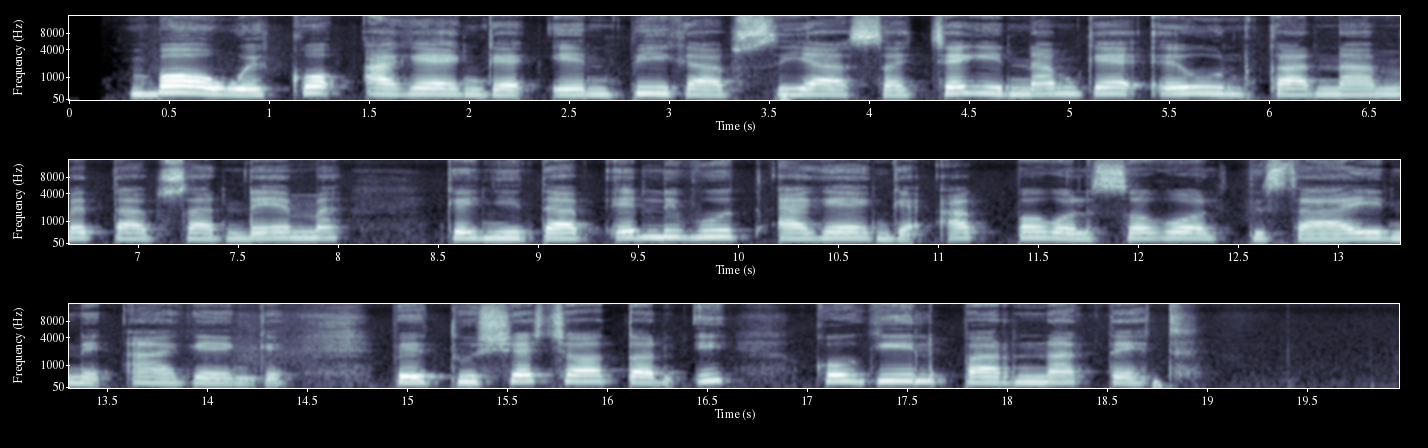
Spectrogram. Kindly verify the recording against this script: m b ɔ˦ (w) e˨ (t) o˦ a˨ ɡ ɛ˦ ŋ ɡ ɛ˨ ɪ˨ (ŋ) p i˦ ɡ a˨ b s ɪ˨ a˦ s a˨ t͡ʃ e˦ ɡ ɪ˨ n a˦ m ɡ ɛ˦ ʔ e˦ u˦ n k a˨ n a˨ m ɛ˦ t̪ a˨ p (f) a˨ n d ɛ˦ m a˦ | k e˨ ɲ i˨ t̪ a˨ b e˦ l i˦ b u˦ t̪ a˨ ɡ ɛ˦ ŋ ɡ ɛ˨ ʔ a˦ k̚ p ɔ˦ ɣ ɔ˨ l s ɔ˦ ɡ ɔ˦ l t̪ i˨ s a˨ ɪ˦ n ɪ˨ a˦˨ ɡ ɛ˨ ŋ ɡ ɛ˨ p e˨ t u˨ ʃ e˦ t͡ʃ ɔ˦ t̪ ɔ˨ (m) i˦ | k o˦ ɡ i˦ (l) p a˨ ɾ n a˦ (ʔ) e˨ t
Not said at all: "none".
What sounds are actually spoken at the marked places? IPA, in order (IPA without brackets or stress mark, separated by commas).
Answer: w, k, n, s, n, l, t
